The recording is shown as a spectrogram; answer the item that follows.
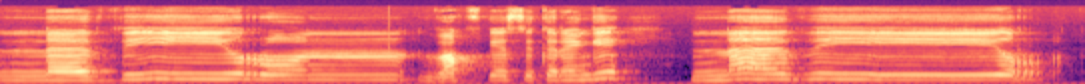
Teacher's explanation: کے اوپر دو پیش، رن، آگے دیکھیے گول سرکل آ گیا، وقف کی حالت میں را کے دو پیش ختم ہو جائیں گے، را ساکن ہوگی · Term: وقف بالاسکان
